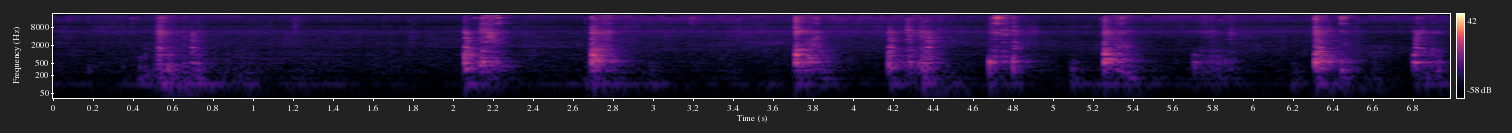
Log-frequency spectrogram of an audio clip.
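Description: Large boiled potato pieces are stirred in a spiced frying pan, giving about a dozen close scraping, sizzling strokes at an irregular rhythm over a faint steady hiss, with no talking.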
